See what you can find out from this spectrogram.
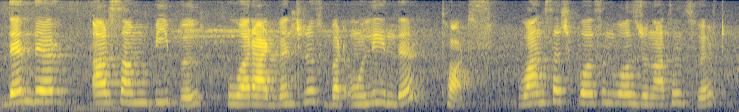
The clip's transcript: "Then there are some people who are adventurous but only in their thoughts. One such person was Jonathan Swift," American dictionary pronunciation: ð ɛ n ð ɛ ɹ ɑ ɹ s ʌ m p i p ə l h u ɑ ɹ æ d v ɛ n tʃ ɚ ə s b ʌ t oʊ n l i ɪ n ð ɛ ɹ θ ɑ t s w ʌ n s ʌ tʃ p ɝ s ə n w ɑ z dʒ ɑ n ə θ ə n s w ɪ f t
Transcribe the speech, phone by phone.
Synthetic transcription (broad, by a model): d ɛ n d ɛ ɹ ɑ ɹ s ʌ m p i p ə l h u ɑ ɹ æ d v ɛ n tʃ ɚ ə s b ʌ t oʊ n l i ɪ n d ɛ ɹ t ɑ t s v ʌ n s ʌ tʃ p ɝ s ə n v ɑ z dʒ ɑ n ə t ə n s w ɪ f t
